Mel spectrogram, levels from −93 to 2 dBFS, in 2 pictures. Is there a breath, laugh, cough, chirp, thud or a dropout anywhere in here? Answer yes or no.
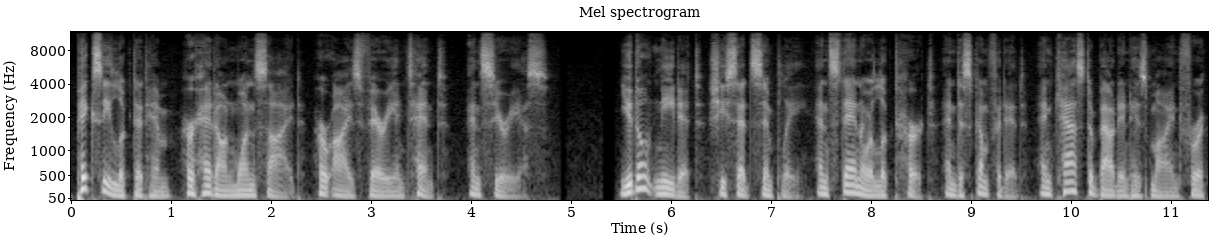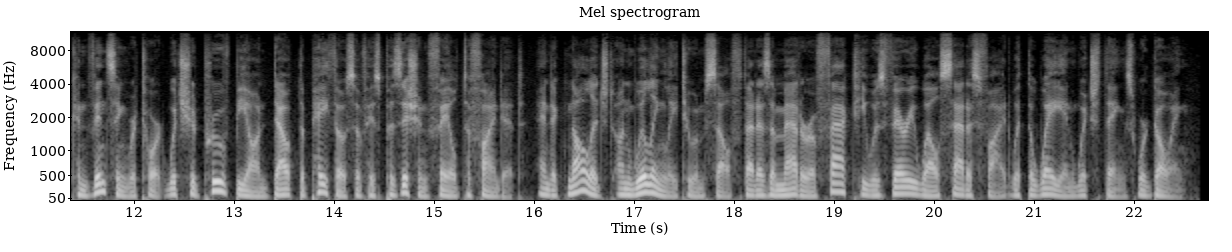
no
